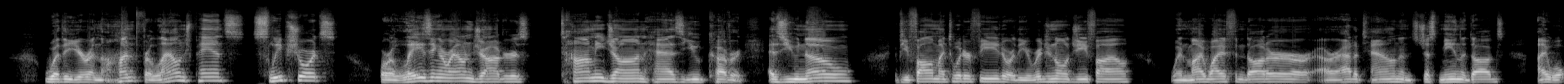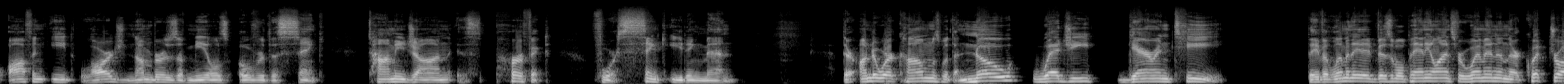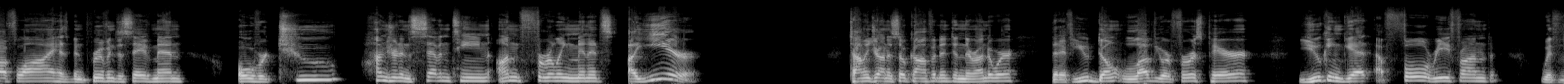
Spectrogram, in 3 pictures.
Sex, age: male, 40-59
